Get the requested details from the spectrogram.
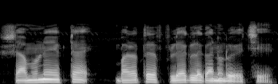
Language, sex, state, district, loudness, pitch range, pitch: Bengali, male, Assam, Hailakandi, -14 LUFS, 90-105 Hz, 100 Hz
